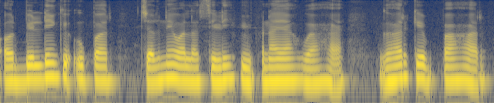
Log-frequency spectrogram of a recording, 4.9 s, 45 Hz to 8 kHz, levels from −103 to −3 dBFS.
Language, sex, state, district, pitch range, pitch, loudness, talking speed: Hindi, male, Jharkhand, Palamu, 135-150 Hz, 140 Hz, -13 LUFS, 170 wpm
